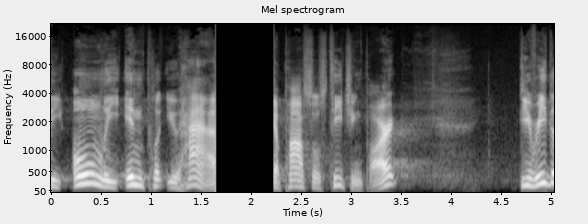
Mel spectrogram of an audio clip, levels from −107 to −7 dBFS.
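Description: An audio dropout to silence runs from 1.63 to 2.22 s, cutting off the speech right after "only input you" and resuming mid-flow at "apostles' teaching part". For about 0.59 s the signal falls to silence with no room tone beneath it. The likely cause is that the input path dropped out briefly while the recorder kept writing silence, so whatever was spoken in that stretch is simply gone.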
